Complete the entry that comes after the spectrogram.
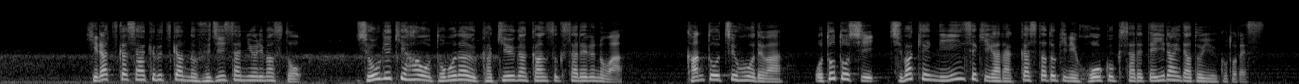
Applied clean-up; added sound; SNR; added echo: none; none; none; none.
